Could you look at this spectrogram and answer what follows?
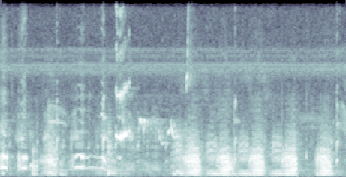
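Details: Harsh, rasping nasal honks from a Western swamphen, delivered in irregular bursts. A few thin, high whistled chirps from another bird sound near the start.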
